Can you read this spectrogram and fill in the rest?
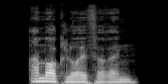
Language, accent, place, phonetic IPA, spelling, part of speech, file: German, Germany, Berlin, [ˈaːmɔkˌlɔɪ̯fəʁɪn], Amokläuferin, noun, De-Amokläuferin.ogg
- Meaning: female equivalent of Amokläufer (“gunman”)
